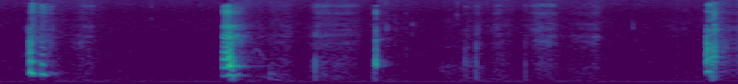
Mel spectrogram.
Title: the Hiccups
